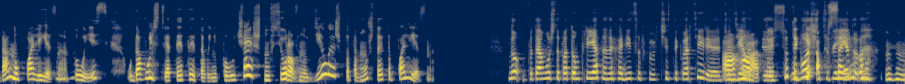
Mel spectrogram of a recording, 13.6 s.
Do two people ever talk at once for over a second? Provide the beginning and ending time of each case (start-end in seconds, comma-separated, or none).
10.8-12.9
